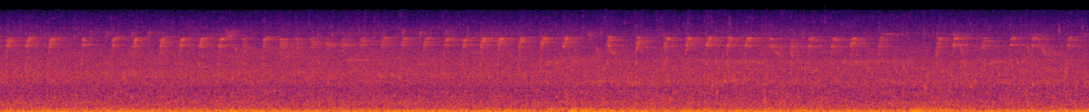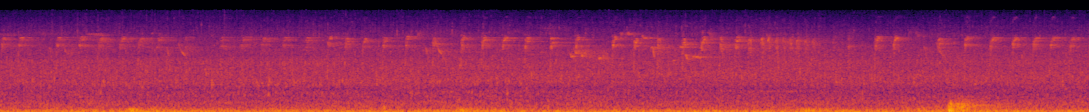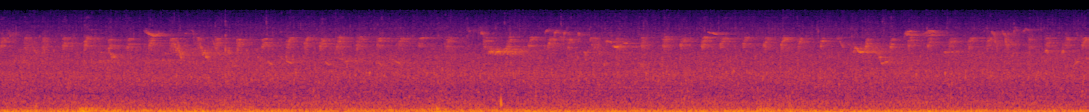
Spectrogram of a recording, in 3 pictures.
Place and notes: dale, Piramida, Slovenia - spring waters
spring sounds ... stream, distant carbide firing, birds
